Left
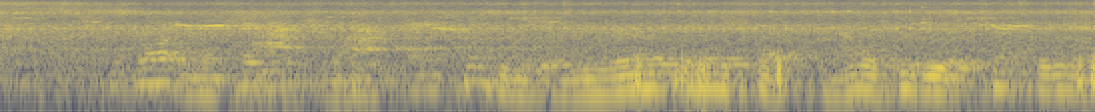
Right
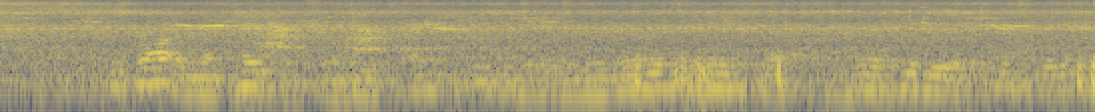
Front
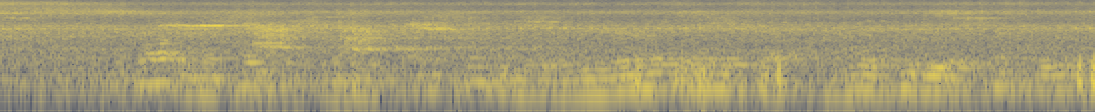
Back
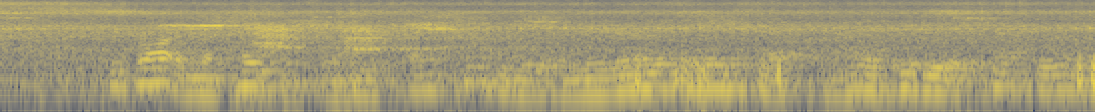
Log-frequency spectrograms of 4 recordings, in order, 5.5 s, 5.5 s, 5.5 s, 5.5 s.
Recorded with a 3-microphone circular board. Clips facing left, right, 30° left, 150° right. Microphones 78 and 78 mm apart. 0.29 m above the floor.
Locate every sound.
0.5 s a man speaking: 130° right, 1.5 m
2.3 s a man speaking: 135° left, 4.5 m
